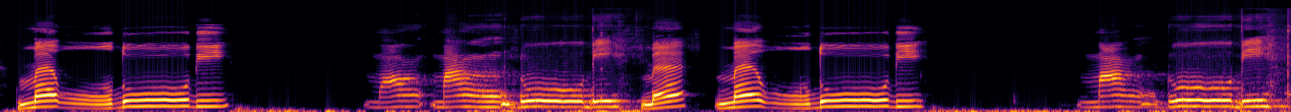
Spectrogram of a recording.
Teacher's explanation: Mananya tipis dulu baru ginya tebal.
